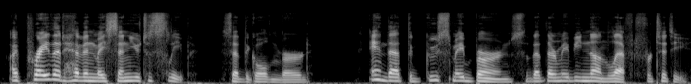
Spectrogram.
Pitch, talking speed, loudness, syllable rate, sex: 150 Hz, 245 wpm, -19 LUFS, 5.5 syllables/s, male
